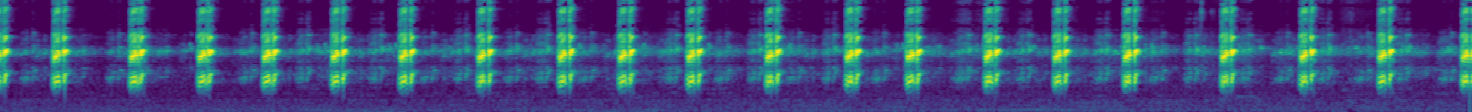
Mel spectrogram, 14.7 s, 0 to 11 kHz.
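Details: A chorus of hundreds of frogs, led by one loud caller repeating clipped, harsh croaks about every 0.65 seconds, some twenty-three in all, over a constant shrill chorus drone.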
